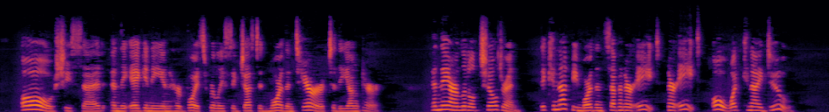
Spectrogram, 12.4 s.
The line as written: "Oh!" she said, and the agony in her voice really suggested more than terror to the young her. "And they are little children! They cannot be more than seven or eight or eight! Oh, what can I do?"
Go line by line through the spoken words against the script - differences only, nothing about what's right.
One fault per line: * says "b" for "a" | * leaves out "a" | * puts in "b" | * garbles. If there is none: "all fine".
all fine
